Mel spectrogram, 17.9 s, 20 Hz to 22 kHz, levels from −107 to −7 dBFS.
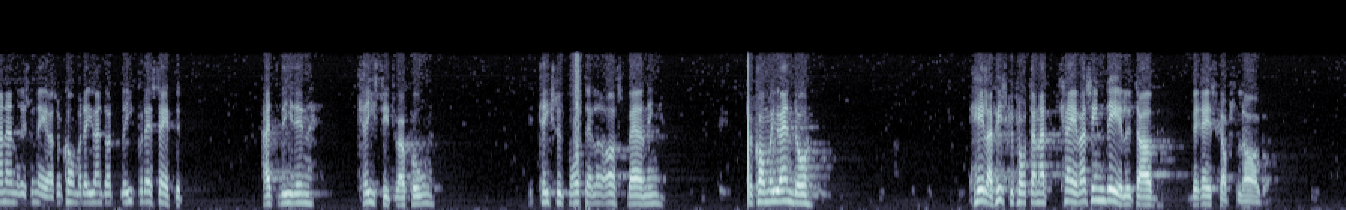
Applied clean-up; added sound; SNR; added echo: classical method spectral subtraction.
